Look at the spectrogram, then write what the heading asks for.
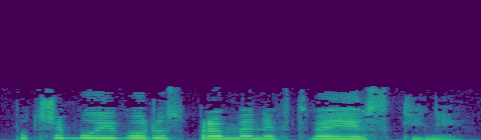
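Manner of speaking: put-on a chatty girl teasing the dragon; little girl Mája. A narrator's reading. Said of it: "vysvětlovala Mája". (vysoký živý dívčí hlas)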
